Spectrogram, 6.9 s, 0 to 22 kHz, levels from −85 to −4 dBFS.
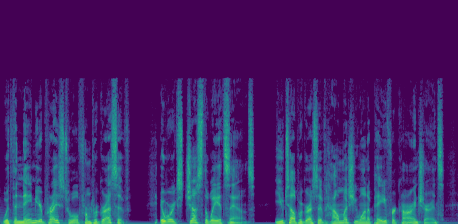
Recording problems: background music; faint; throughout; 30 dB below the speech

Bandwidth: 14.5 kHz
